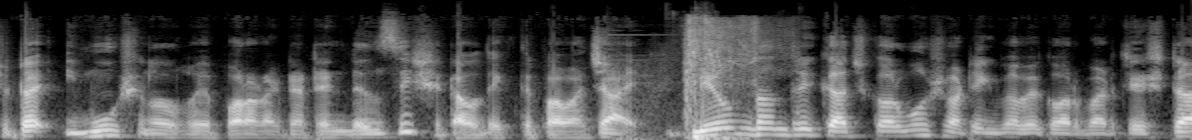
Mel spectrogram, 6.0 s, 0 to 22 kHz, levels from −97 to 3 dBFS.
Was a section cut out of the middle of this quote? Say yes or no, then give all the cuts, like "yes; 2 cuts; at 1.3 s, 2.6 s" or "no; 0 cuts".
yes; 1 cut; at 3.3 s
